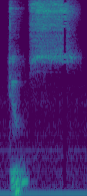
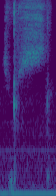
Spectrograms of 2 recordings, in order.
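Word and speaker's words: Djoos: Is the D or the J silent? Or Juice? Artemi Panarin, Columbus, Juice. So the D is silent to Juice.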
